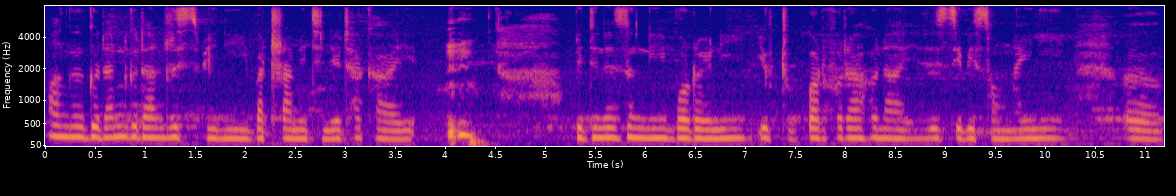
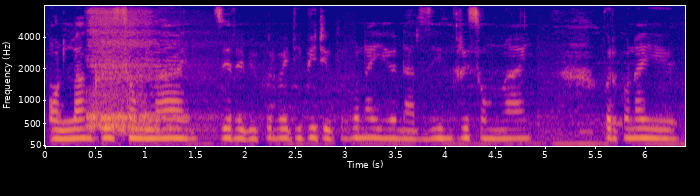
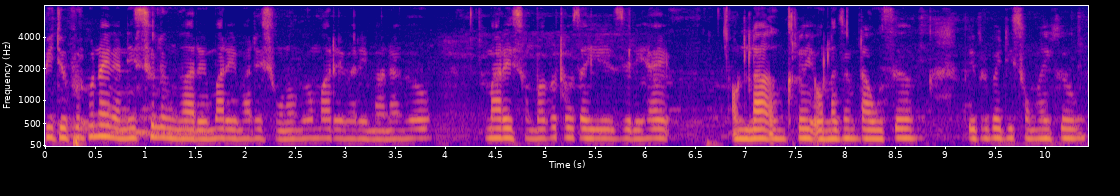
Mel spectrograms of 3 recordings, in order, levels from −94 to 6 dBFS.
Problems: background sounds at intervals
